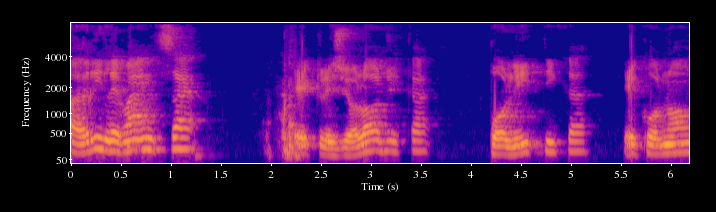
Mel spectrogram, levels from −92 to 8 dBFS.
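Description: From 1.23 to 1.44 s and again from 1.92 to 2.11 s, the noise suppressor mistakes the sound for noise and pulls it down by about 20 dB. Unlike a dropout, the sound never vanishes; it just sinks briefly, within audio already band-limited to 8 kHz by the call microphone processing.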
